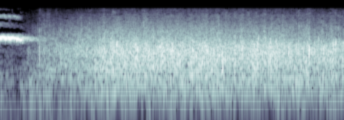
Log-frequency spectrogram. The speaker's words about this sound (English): …, speaking as the whistle went, gained that last point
